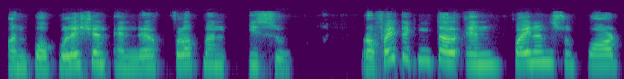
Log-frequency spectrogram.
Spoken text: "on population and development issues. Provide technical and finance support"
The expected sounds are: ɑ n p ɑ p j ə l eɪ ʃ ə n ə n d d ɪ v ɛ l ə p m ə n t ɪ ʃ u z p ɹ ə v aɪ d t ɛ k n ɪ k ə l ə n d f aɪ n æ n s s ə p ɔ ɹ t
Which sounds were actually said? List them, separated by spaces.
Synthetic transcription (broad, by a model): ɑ n p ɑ p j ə l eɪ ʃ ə n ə n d d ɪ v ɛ l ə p m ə n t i s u p ɹ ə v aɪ t ɛ k n ɪ k ə l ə n f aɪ n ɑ n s s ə p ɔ ɹ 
